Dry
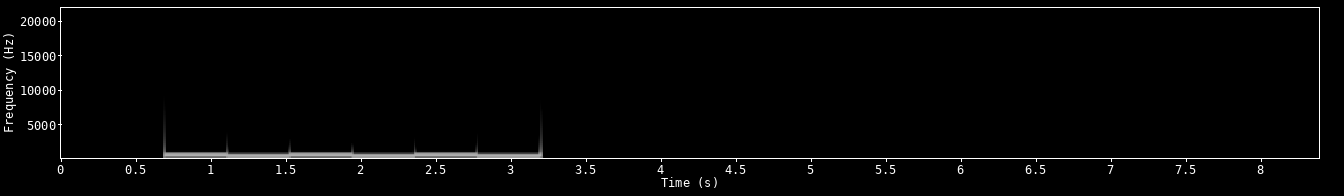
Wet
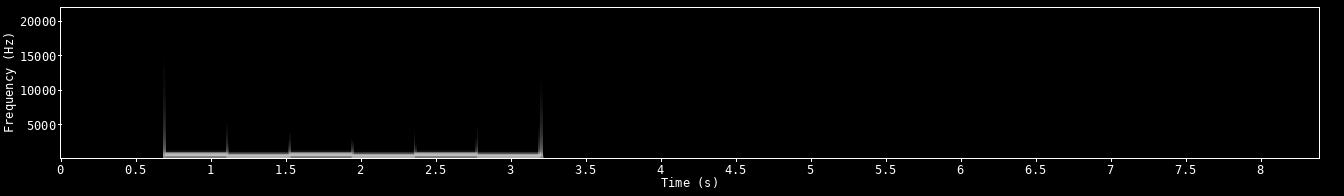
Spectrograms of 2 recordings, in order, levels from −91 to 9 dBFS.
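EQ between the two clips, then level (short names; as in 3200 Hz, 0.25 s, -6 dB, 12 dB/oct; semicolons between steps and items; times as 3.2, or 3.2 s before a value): steep high-pass 260 Hz; +6.0 dB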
